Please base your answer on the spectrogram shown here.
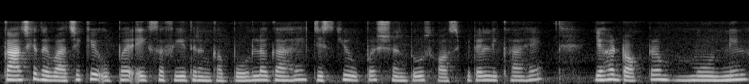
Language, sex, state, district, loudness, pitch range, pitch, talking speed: Hindi, female, Haryana, Jhajjar, -20 LUFS, 190-210 Hz, 195 Hz, 175 wpm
